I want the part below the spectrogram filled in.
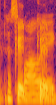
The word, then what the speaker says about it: Pasquale: You don't say the E. – Stephen Pasquale. Okay, yeah. good. – I said Pasquale because yeah, I got scared that I was pronouncing it wrong.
